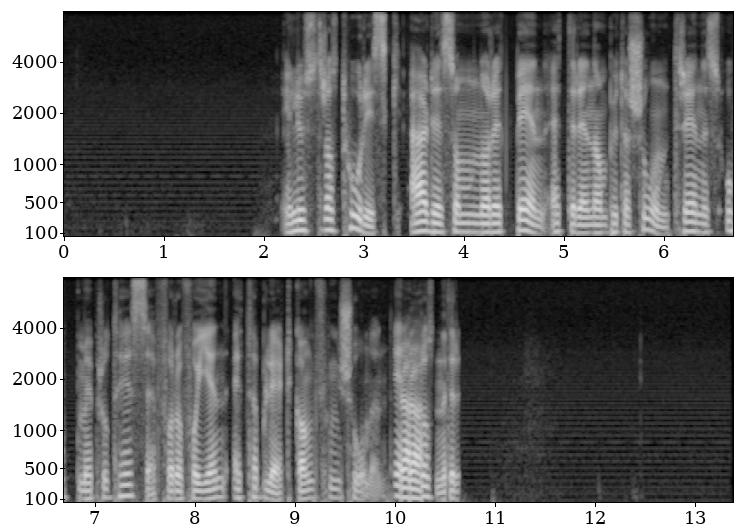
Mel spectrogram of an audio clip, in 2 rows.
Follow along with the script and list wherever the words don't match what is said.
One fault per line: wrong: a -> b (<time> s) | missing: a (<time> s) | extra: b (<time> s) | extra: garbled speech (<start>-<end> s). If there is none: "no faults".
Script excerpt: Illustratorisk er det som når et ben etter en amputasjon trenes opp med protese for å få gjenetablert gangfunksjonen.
extra: garbled speech (10.0-10.7 s)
